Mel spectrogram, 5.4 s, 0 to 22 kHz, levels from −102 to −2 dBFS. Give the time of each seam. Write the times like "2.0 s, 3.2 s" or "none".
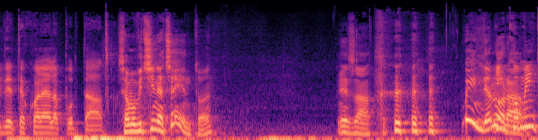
3.4 s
